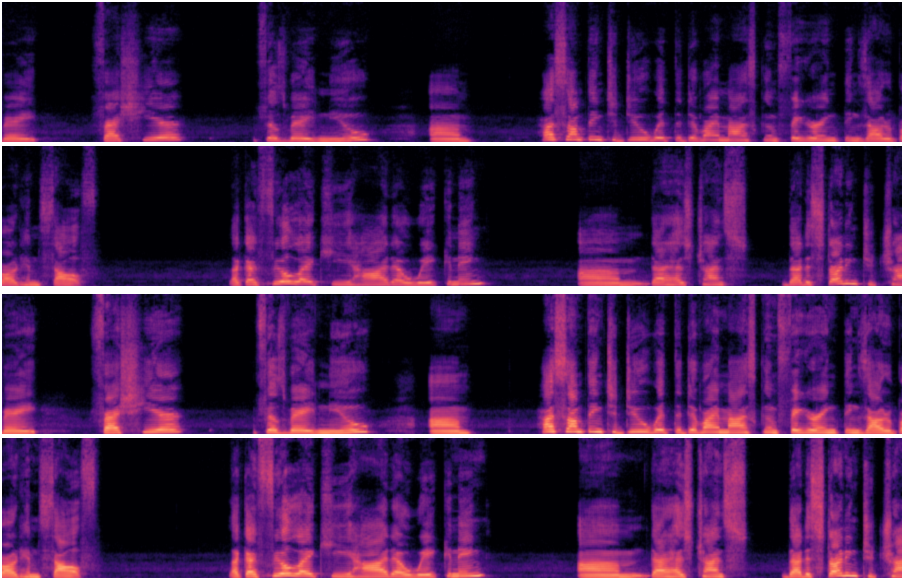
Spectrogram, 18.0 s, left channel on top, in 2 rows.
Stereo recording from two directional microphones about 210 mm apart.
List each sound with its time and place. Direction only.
0.0 s a woman's voice: 30° right (ahead or behind)
11.3 s a woman's voice: 30° right (ahead or behind)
